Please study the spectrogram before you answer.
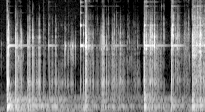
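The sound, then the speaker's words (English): Ice cubes clink into a glass as a vodka cocktail is prepared: a few sharp, quiet rattles and clicks come in separate bursts. “Start with the always important glass and ice cubes.”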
